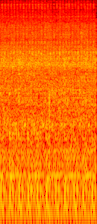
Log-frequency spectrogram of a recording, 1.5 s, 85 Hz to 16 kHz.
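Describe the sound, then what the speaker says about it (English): A Massey Ferguson 1220 tractor engine idles steadily while warming up, a close, continuous low rumble with an even, rapid pulsing beat running throughout. "it needs to have an oil change, which is why the engine's running. It's just warming up"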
